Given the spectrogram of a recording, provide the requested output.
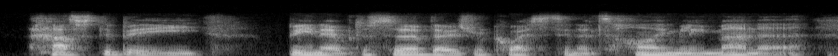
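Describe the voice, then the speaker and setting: A man with a British accent, medium pitch, a somewhat breathy voice, fairly even intonation and a moderate pace. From UK. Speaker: solutions architect. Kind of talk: webinar presentation. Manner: halting, many fillers.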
